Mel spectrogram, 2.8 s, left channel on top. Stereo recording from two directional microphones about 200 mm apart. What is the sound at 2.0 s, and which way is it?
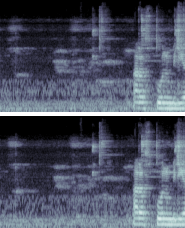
Speech, 30° right (ahead or behind).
